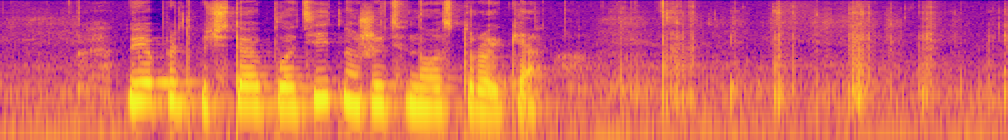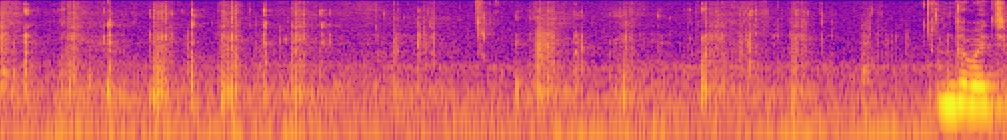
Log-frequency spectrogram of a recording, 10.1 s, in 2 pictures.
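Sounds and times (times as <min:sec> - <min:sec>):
cucumber chewing crunches: 0:03.0 - 0:09.8.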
